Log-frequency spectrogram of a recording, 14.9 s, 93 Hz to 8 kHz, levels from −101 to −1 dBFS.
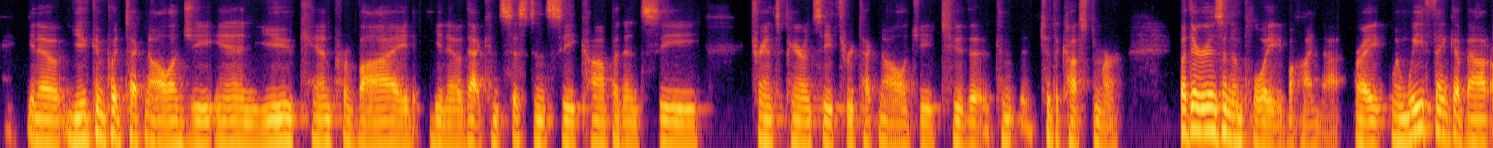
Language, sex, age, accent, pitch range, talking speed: English, male, 50-69, American, 105-120 Hz, 140 wpm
